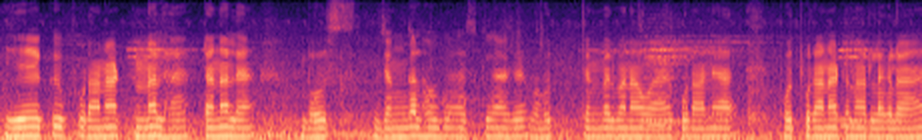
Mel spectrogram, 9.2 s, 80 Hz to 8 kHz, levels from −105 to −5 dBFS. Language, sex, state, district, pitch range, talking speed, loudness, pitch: Hindi, male, Bihar, Araria, 135-140 Hz, 170 wpm, -22 LUFS, 135 Hz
